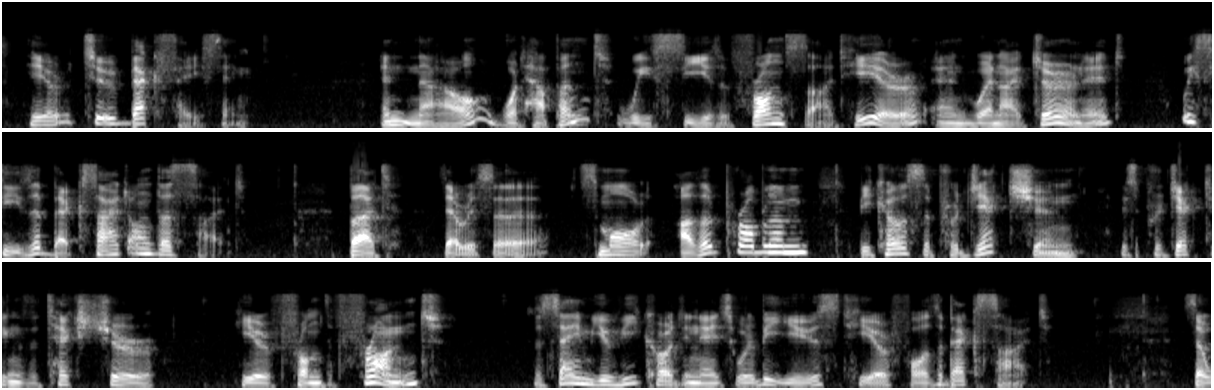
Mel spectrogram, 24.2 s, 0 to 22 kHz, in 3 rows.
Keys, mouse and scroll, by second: 2.7-24.1 middle drag, 10.3-11.1 scroll down 2.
